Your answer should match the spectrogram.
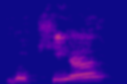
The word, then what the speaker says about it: lochia: Is it lochia? L-O-C-H-I-A.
